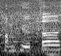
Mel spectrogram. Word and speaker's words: computer: Computer, c'est le Voilà, terme English. Parce que si English, on va prononcer computer. Computer. On va appuyer sur le mot pure à la place de te.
